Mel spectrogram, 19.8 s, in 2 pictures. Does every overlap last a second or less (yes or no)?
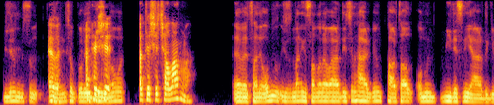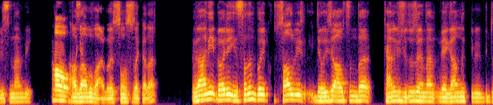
no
